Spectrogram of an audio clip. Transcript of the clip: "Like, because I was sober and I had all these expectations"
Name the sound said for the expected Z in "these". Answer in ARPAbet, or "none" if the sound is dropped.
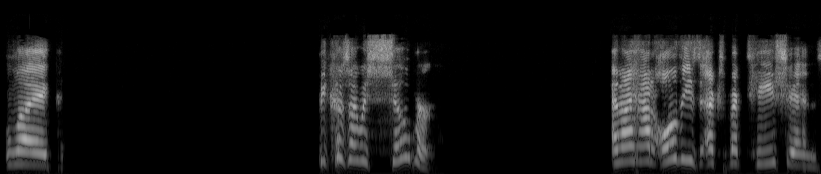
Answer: Z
